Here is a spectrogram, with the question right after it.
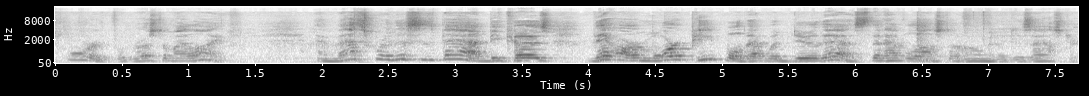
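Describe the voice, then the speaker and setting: Speech with an American accent moves at a fairly quick pace, the pitch swinging very widely. Audible room echo and noticeable background noise fill the recording. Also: man. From California. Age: 60s. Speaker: political commentary show host. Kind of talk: casual political discussion. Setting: filmed in a design and events venue.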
